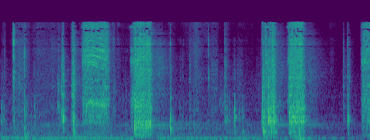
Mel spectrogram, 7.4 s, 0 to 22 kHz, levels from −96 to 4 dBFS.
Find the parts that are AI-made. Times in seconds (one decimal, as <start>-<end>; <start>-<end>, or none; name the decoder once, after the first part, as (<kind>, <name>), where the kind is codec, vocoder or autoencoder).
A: 6.5-7.4 (vocoder, Vocos)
